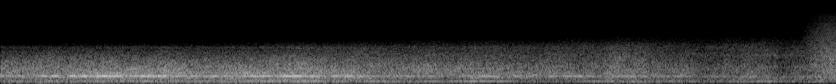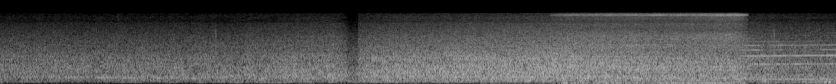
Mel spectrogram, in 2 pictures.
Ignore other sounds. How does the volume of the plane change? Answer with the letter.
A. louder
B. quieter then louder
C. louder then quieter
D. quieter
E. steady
B.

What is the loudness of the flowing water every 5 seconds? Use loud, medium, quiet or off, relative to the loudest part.
off, medium, loud, loud.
